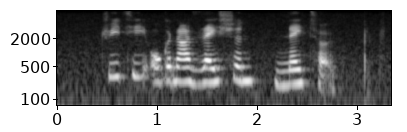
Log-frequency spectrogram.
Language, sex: English, female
